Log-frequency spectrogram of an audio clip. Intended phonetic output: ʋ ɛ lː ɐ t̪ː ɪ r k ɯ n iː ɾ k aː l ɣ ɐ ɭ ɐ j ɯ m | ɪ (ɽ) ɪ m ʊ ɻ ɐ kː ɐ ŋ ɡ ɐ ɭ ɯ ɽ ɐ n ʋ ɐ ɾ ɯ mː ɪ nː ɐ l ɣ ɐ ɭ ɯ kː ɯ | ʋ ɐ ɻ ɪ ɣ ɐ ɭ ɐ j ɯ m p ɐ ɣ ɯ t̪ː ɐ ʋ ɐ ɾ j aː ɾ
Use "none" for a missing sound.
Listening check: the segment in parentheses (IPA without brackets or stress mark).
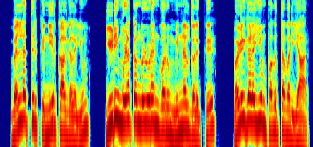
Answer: ɽ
